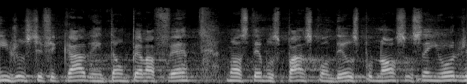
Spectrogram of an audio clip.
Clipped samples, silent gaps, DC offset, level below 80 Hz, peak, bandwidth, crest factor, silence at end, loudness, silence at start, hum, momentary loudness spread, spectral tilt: under 0.1%; none; under 0.1%; -66 dBFS; -6 dBFS; 15.5 kHz; 18 dB; 0 s; -23 LUFS; 0 s; none; 3 LU; -4.5 dB/octave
